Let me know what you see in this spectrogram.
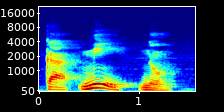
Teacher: Yo cargo la palabra en la sílaba mi, camino. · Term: acento tónico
